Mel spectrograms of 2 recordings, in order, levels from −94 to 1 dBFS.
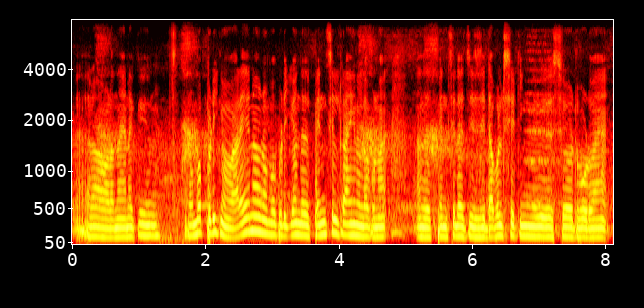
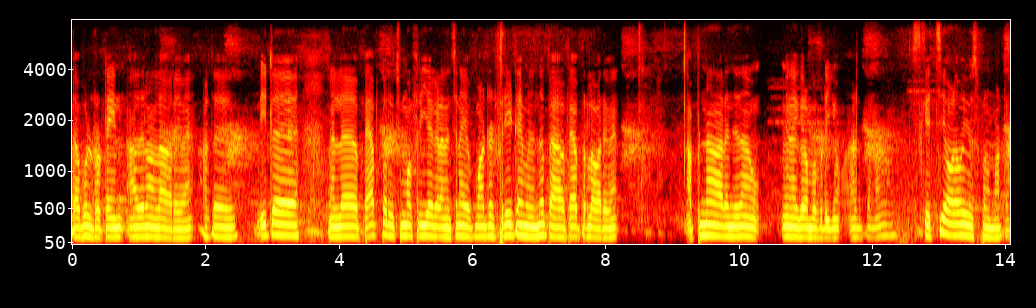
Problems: background sounds at intervals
